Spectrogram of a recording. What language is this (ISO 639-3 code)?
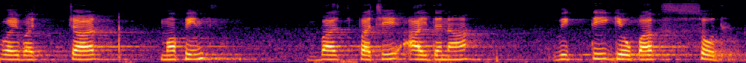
kok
